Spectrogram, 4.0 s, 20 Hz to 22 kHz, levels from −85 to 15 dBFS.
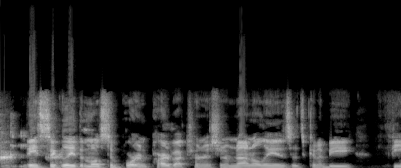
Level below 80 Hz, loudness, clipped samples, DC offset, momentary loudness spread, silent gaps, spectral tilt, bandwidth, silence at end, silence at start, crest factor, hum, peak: -62 dBFS; -14 LUFS; under 0.1%; under 0.1%; 10 LU; none; -2.5 dB/octave; 15.5 kHz; 0 s; 0 s; 16 dB; none; 0 dBFS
